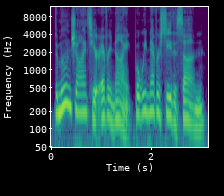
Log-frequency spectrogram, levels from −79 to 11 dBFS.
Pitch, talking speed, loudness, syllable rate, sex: 165 Hz, 230 wpm, -15 LUFS, 5.9 syllables/s, female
